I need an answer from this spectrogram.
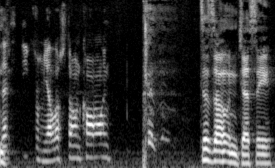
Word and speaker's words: DAZN: DAZN, Jesse. What does it rhyme with? Calzone. That's Sit down, right. Eat a calzone, watch a little DAZN.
